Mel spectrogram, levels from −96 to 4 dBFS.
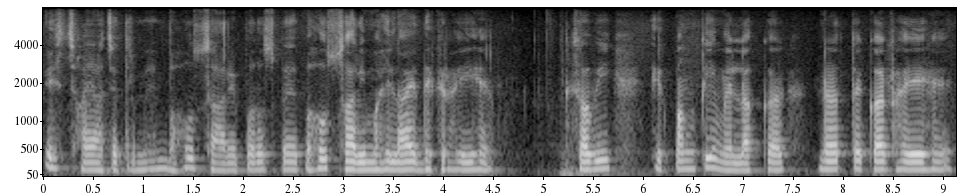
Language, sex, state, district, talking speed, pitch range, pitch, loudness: Hindi, male, Uttar Pradesh, Varanasi, 155 wpm, 135-145 Hz, 140 Hz, -21 LUFS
